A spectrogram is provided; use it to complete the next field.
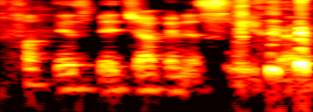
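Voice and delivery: hushed, secretive whisper. Retelling what a woman just whispered to the dog, retelling a whisper to a dog. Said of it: "she just whispered to the dog".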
